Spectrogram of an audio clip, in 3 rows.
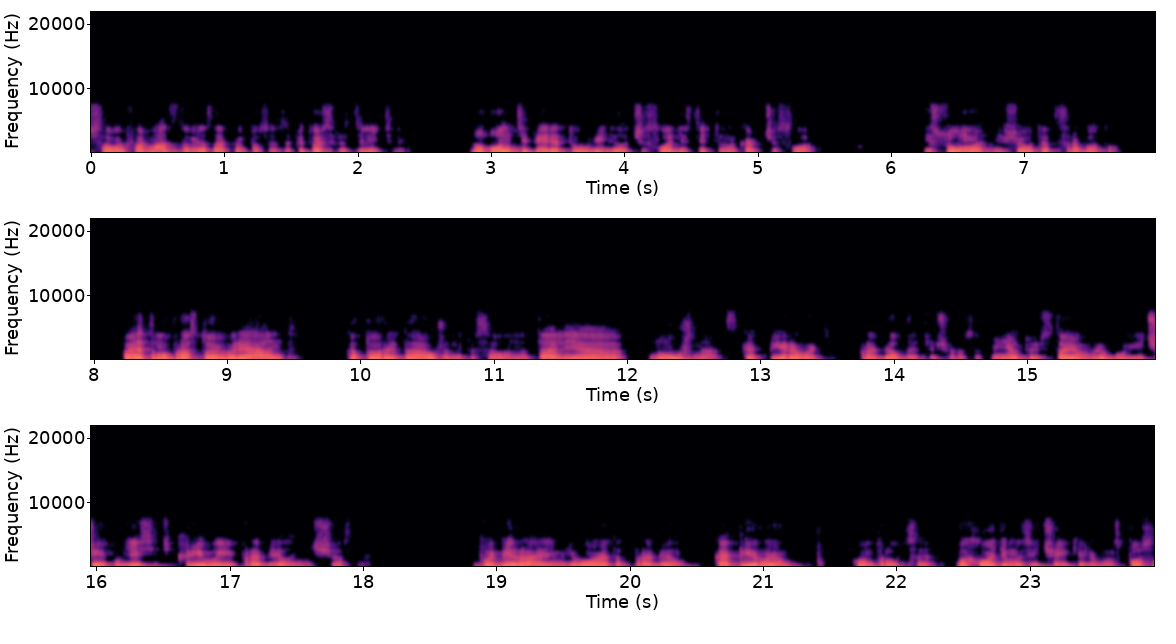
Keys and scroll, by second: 14.1 ctrl+z, 21.1 ctrl+c.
